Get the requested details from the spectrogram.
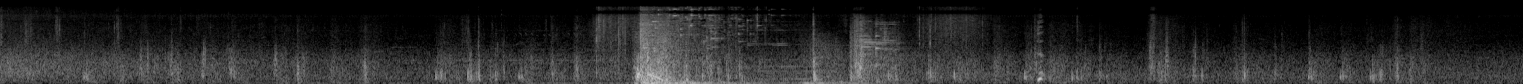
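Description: Footsteps crunch quickly over dry grass and rock.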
